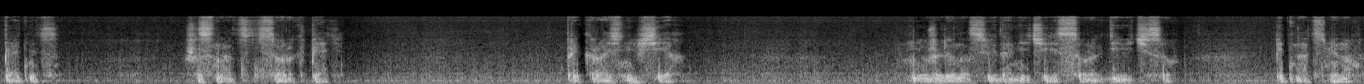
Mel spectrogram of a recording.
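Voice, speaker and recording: A very deep, gravelly voice murmurs to a faraway woman like a lovesick radio drama lead. The delivery is slow and intimate, often dropping to a whisper. Steady hiss sits under the whole recording. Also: exaggerated voice, low-quality recording. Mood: tender.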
